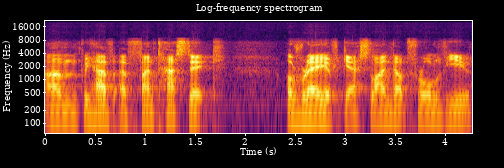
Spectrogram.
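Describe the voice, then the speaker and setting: With monotone, flat intonation, a man delivers his words at a moderate pace. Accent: English. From England. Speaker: podcast host, shaving business employee. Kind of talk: casual podcast chat.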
